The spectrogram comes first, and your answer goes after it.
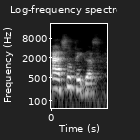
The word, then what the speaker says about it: oesophagus: थोड़ा सा पढ़ना पड़ेगा, एसोफेगस। ओ is silent, spelling देखो आप, OESOPHAGUS, दिखाई दे रहा सभी बच्चों को।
